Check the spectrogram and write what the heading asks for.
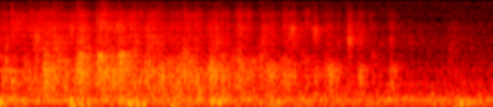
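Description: Faint audience applause after a speech, fading out over about five seconds.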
